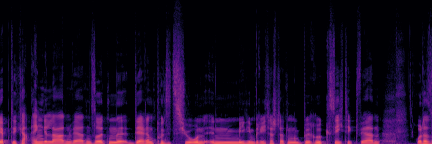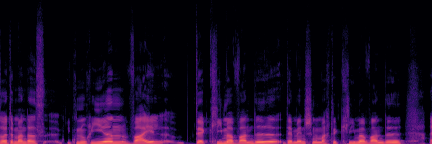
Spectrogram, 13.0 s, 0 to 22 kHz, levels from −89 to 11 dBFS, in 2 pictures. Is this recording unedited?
no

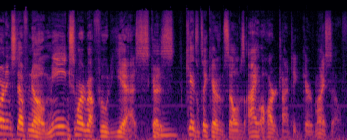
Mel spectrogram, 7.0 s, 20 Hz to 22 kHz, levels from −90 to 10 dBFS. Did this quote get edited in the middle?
yes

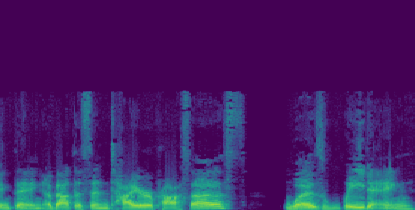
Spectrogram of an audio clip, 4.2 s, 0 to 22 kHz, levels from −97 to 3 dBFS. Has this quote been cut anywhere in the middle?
no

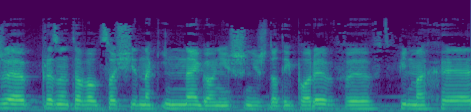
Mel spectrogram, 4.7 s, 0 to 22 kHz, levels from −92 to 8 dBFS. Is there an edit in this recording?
no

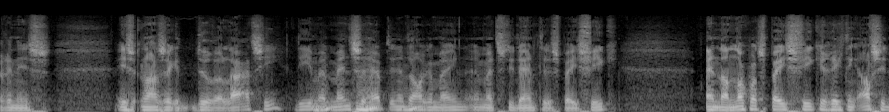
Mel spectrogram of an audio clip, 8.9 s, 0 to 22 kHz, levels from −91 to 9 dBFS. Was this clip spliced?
no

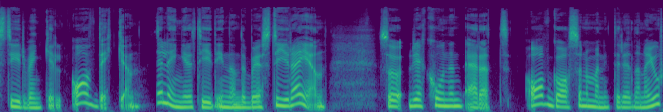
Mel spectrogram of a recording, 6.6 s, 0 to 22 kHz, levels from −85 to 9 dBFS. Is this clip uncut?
no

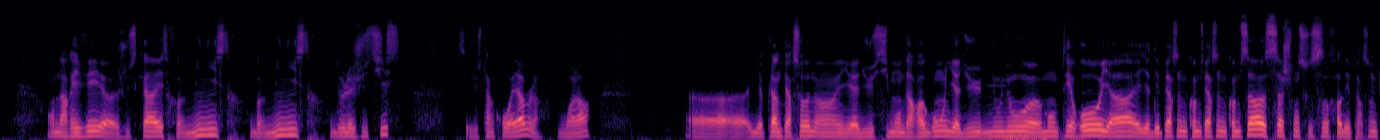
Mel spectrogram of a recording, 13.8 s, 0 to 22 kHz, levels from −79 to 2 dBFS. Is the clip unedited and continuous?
no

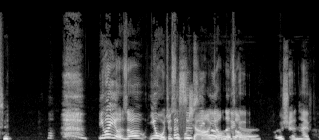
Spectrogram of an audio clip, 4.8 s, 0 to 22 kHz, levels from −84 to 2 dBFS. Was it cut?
no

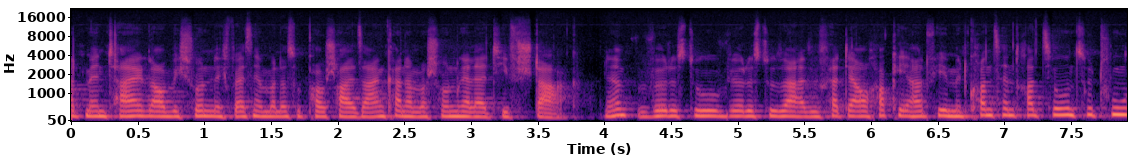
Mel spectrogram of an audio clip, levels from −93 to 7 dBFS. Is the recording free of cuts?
no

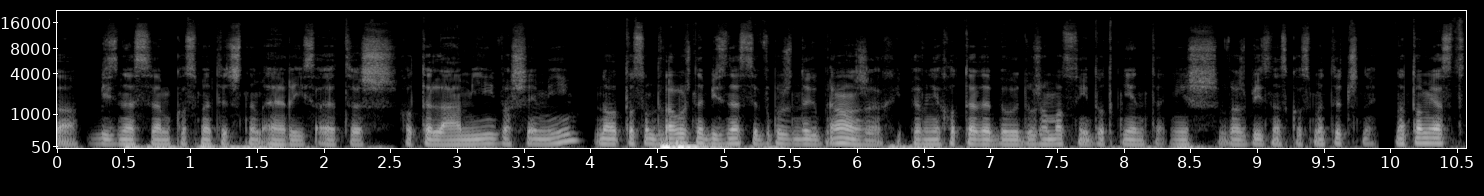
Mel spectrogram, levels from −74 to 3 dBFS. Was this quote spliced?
no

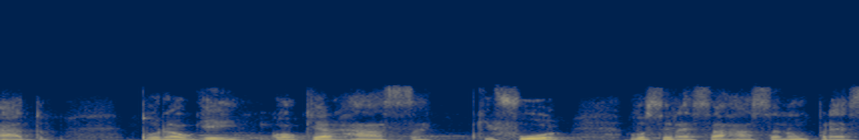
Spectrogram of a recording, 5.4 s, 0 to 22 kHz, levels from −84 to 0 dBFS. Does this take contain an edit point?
yes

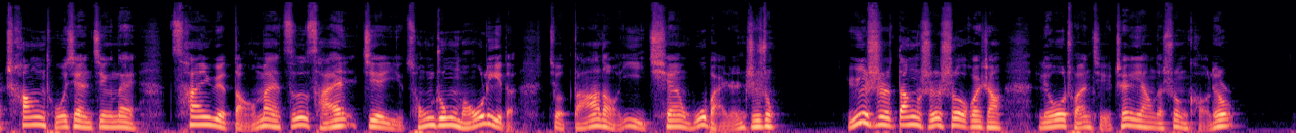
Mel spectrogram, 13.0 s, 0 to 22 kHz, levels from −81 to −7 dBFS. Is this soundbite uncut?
yes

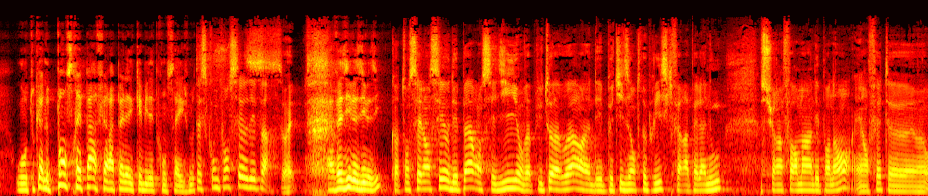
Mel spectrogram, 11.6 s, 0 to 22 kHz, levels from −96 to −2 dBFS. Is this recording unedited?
no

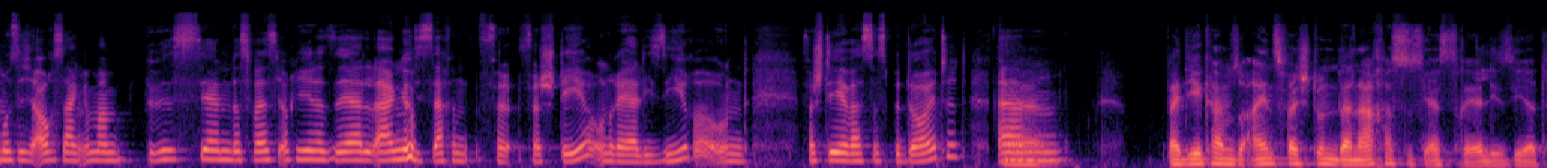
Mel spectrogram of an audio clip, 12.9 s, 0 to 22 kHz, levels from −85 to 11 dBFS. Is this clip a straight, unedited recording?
no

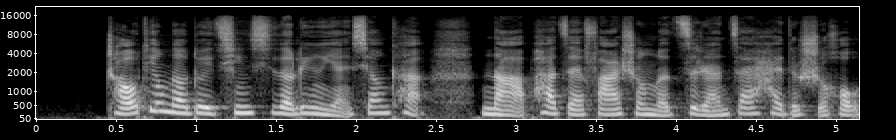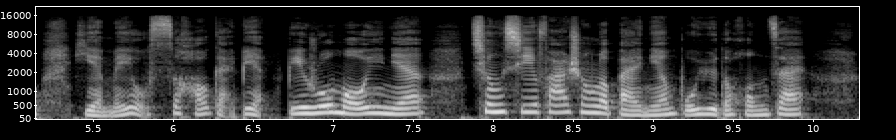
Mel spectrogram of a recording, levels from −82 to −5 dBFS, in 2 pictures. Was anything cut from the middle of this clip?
yes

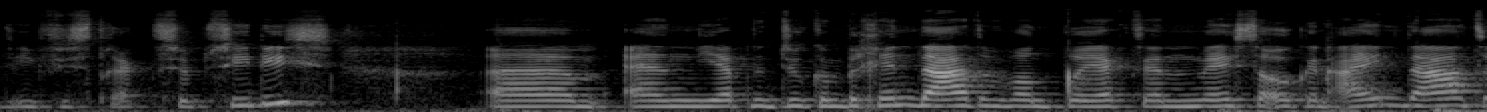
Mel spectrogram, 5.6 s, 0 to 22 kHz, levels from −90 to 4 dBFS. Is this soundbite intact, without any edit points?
yes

